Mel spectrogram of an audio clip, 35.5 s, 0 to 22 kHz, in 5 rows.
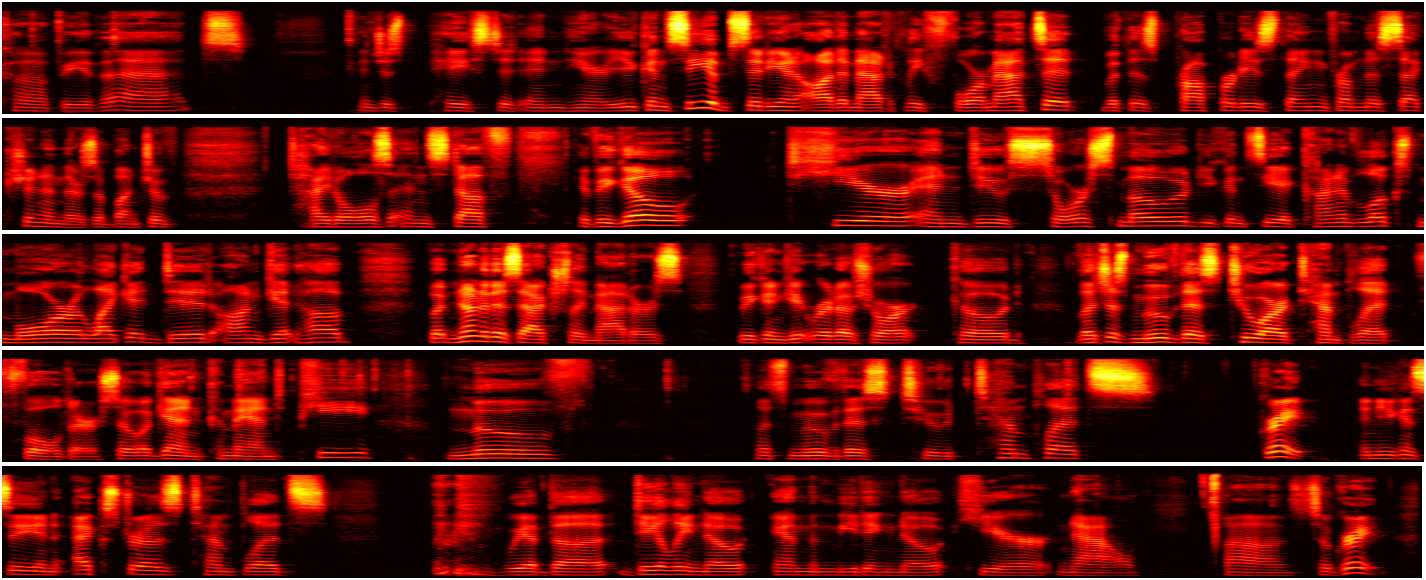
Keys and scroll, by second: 0.2 super+o, 1.5 super+Return, 1.7 super+v, 22.5 super+p, 23.0 super+m.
